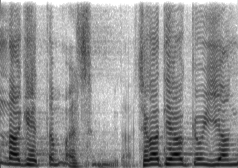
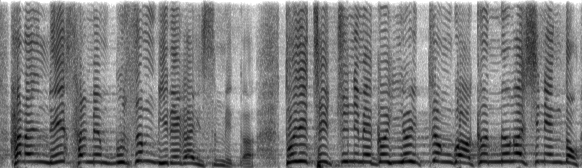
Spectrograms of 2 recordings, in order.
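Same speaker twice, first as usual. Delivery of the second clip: anguished protest; 6 semitones higher, 4 dB louder than usual. Retold or imitated. Retelling his own desperate prayer.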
